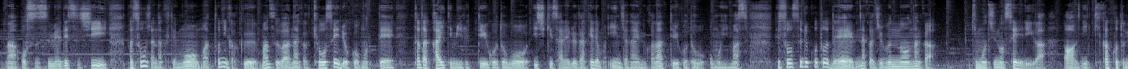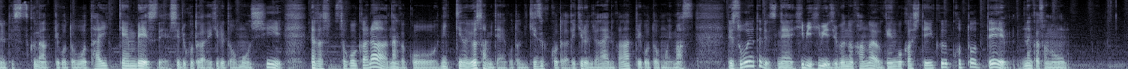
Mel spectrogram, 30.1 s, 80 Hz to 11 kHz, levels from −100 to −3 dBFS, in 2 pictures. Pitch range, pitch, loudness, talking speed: 80-115 Hz, 90 Hz, -26 LUFS, 455 characters per minute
